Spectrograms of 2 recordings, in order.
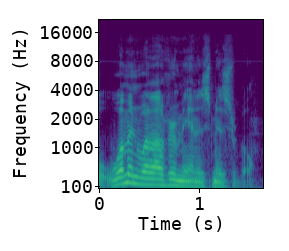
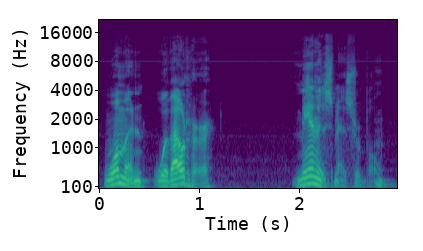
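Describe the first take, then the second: First: Pauses fall after 'woman' and after 'man'. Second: A pause falls after 'her', before 'man'. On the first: The woman is miserable without the man. "just by using a couple of commas" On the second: The man is miserable without the woman. "how could you make the man miserable just by pausing?"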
